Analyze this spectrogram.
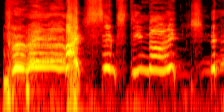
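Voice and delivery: high, stretched-out squeal through laughter; slow, high, giggling echo; laughing mockery. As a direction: repeat it in a cracking-up high voice. Laughing repeat of misheard line.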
